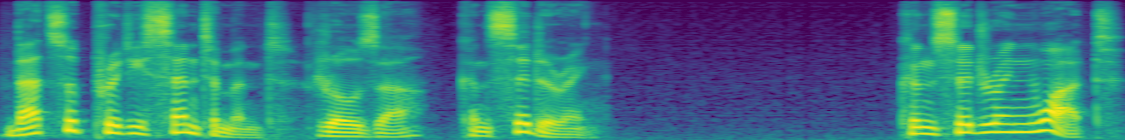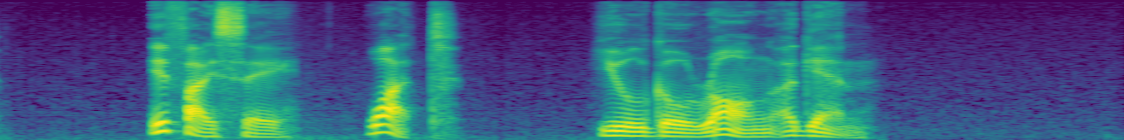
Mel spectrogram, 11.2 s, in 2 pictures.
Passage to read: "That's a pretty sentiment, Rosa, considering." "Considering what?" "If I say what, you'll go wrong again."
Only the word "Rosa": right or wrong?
right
